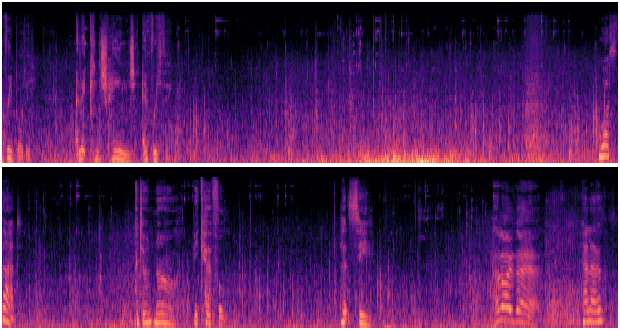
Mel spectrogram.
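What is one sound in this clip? Wooden cart wheels rumble and rattle over a rocky track.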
